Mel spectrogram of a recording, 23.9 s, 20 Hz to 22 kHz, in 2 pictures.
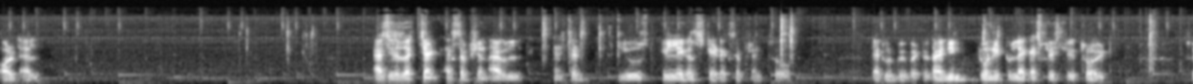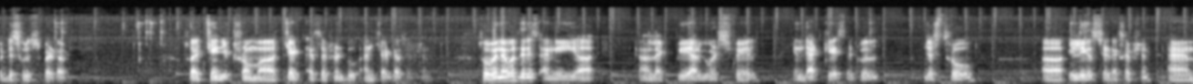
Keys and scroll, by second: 7.7 Return, 9.6 ctrl+alt+l.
